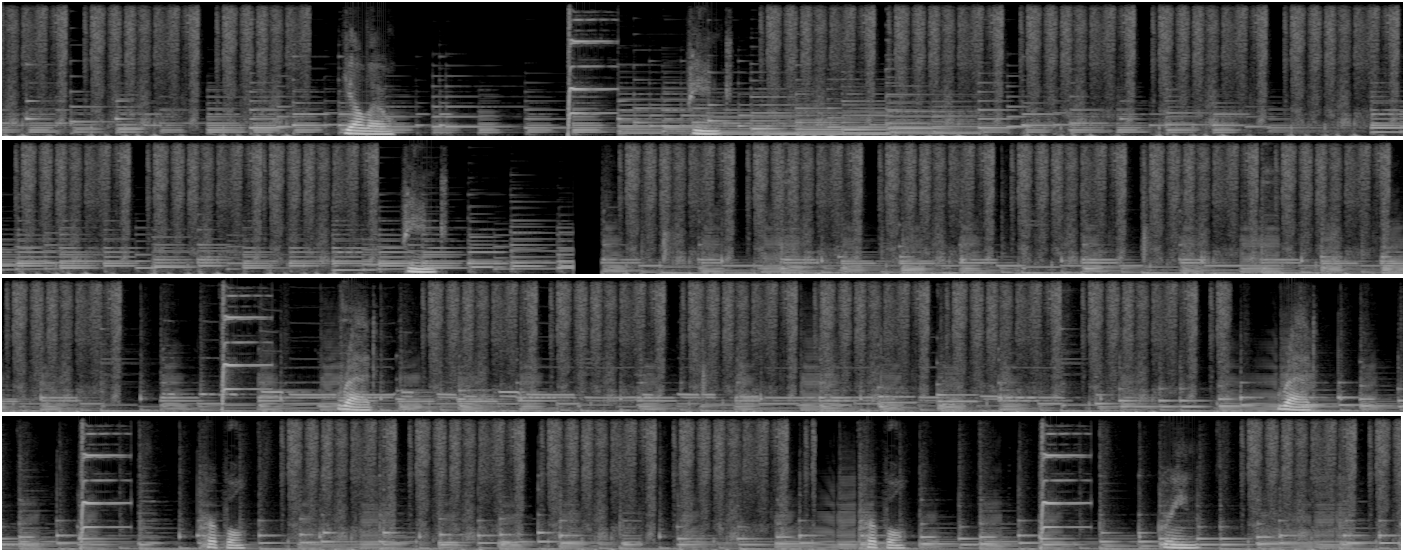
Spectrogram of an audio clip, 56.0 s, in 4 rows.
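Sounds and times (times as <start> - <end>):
marker scribbling on paper: 0.0 - 3.1, 7.6 - 18.4, 20.0 - 29.2, 30.2 - 30.8, 32.0 - 40.3, 42.8 - 43.4, 44.8 - 50.2, 52.4 - 53.0, 54.2 - 56.0
light children's tune: 5.6 - 29.3, 29.9 - 56.0.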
